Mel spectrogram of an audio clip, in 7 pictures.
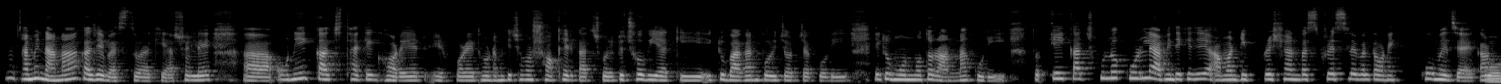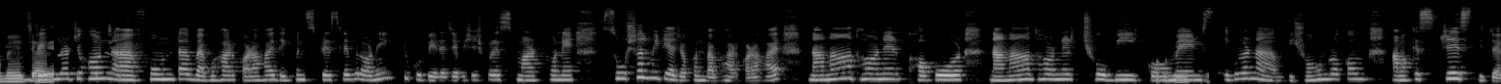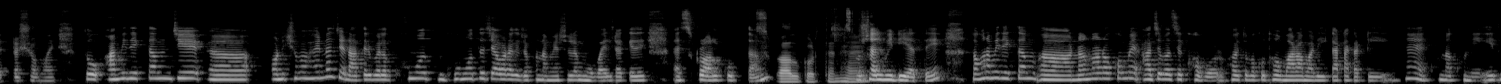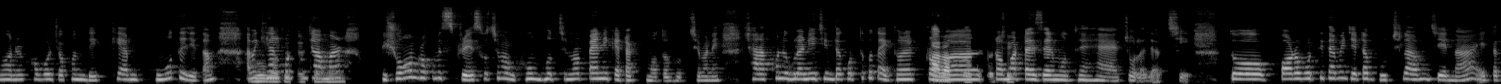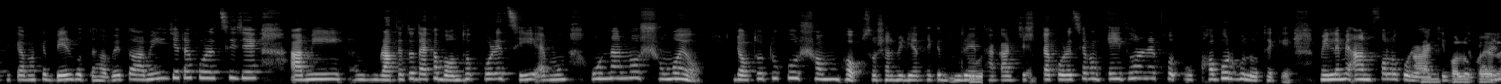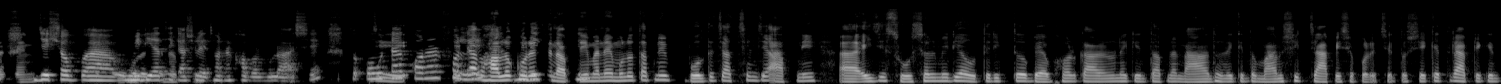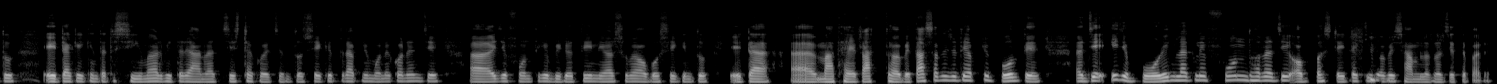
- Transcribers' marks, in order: tapping; unintelligible speech; chuckle
- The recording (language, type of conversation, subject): Bengali, podcast, স্মার্টফোন ব্যবহারের সময়সীমা তুমি কীভাবে ঠিক করো?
